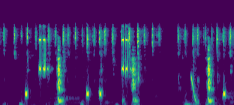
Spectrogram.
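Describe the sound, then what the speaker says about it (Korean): A computer keyboard is typed on in the Japanese video game 身代わり少女, with quick, steady clicking keystrokes in a close, dry burst and a brief pause before it resumes. "다다다에게 타자 치는 소리가 들린다."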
